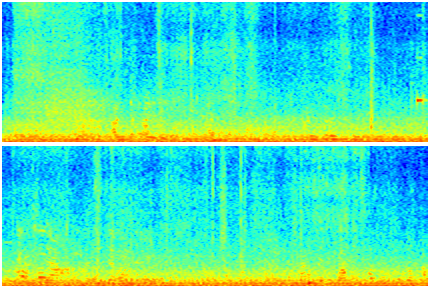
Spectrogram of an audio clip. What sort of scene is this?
bus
